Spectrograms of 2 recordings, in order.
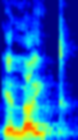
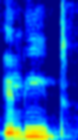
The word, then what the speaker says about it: elite: designed for for the elite crowd many people pronounce this word as alight it does not alight it is elite elite okay elite complex is designed for the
